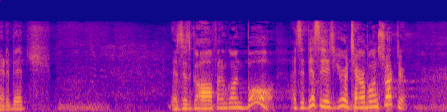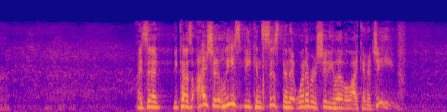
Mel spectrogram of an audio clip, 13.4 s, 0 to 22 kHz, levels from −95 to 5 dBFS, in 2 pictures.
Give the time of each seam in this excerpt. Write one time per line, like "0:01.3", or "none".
none

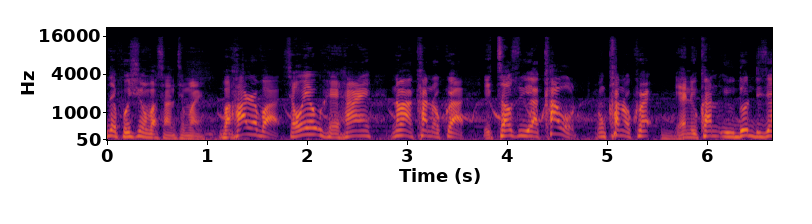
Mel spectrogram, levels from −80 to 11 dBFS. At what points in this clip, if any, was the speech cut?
0:01.0
0:04.8
0:05.6

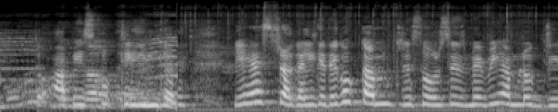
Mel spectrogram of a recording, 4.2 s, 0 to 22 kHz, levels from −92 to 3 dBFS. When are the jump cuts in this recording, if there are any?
0:01.4

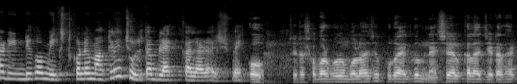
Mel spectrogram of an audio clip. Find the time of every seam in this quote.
0:02.7

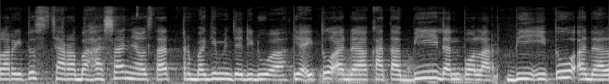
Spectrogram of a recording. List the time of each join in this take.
0:02.9
0:05.0

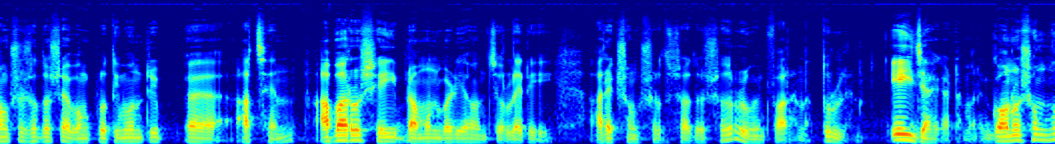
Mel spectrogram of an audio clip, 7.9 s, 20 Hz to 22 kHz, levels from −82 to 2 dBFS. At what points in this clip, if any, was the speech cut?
0:02.1
0:06.5

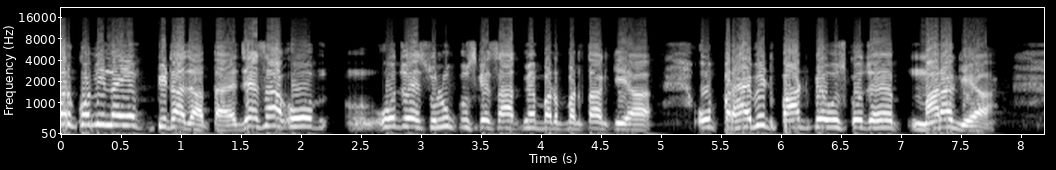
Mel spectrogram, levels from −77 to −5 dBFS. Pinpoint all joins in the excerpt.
none

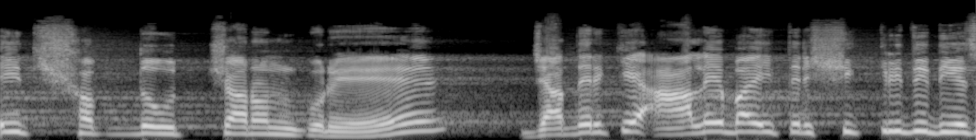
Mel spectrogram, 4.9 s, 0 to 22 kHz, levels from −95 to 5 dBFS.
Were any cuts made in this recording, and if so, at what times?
none

